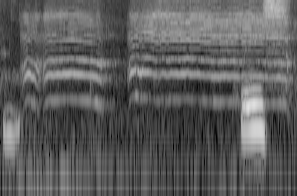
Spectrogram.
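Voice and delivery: high, whiny despair; exasperated wail. Acted. Passenger despairing as the baby cries again.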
